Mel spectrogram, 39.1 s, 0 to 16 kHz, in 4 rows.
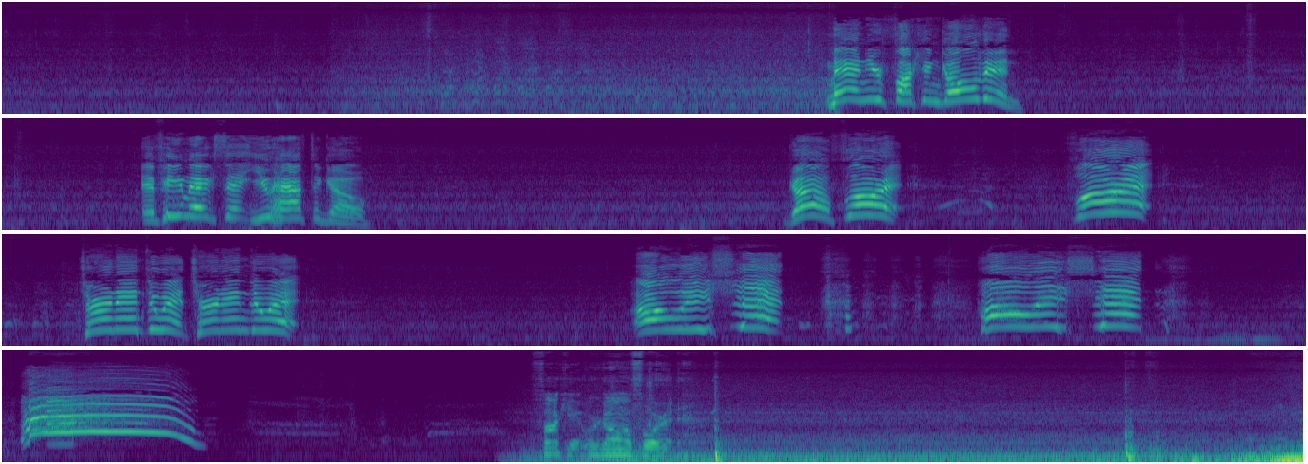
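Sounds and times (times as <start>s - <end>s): river flowing: 0.0s - 39.0s
man yelling high-pitched: 6.2s - 7.6s, 15.7s - 18.5s, 20.1s - 21.8s, 24.3s - 25.5s, 26.9s - 28.4s, 29.5s - 30.8s.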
